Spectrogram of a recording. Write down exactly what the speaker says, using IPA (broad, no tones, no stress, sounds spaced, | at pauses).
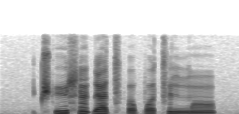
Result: t͡ʃʼ y ɬ ã ɗ a t͡sʼ ɔ p ɔ t͡s ə̃ ŋ͡m ɔ̃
